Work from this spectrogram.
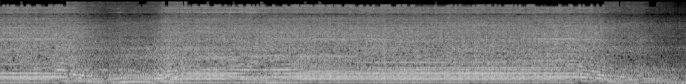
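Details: Bajaj Pulsar 220F BS4 after engine rebuild (seized engine, damaged connecting rod, head and bore machined at lathe shop, washed and refitted): smooth even exhaust note, revs drop and climb cleanly and hold steady, no knocks or rattles; healthy engine.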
